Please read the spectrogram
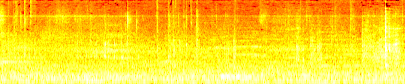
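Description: Quiet handling sounds as chopped dry fruits are dropped into a brass pot of milky kheer and stirred with a long steel spoon, with small scattered clicks. A single sharp clink of the spoon against the pot comes just before the end.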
